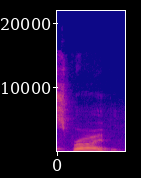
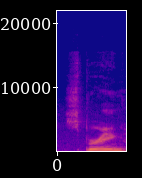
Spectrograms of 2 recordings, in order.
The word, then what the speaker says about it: SPRYNG: How do you pronounce that? Sparring? I don't know. Appreciate it. Have a good week too, man. RVSN actually popping back up again. I'm gonna activate standing desk mode. Spring.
